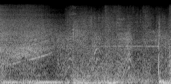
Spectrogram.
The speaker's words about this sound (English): This is the big super cannon that's firing the police car, and it hits at about 45 feet and starts rolling. It's not just another car rolling like you usually see.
